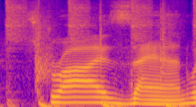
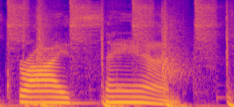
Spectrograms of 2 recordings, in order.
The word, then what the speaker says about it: Streisand: Barbara Streisand told NPR that Siri mispronounces her name, Streisand, when it's supposed to be a soft S, Streisand.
